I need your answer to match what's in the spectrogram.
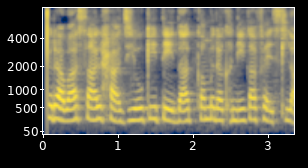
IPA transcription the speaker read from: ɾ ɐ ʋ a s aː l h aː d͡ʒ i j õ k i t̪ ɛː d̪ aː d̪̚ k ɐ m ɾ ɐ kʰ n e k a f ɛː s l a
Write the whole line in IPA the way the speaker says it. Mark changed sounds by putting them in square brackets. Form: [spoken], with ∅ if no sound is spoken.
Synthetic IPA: ɾ ɐ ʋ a s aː l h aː d͡ʒ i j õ k i t̪ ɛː d̪ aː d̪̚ k ɐ m ɾ ɐ kʰ n e k a f ɛː s l a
